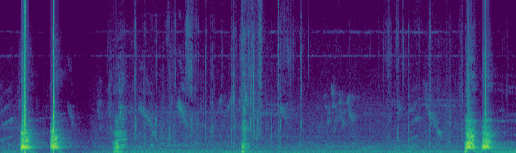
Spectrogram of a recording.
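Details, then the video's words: Labrador Retriever barking, annoyed by chirping birds: loud broadband barks in pairs near the start and end, with a fainter single bark in between and a steady low hum beneath. "Labrador dog barking hardcore"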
